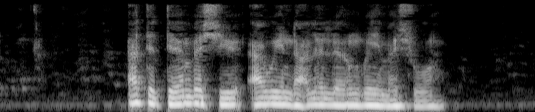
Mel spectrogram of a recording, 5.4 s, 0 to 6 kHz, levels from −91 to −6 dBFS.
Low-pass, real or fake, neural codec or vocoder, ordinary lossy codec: 5.4 kHz; fake; vocoder, 22.05 kHz, 80 mel bands, WaveNeXt; MP3, 32 kbps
